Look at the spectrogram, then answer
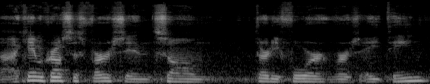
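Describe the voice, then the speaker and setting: A man speaks at a fairly slow pace with ordinary pitch variation, and audible room echo surrounds his voice. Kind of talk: personal testimony. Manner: halting.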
